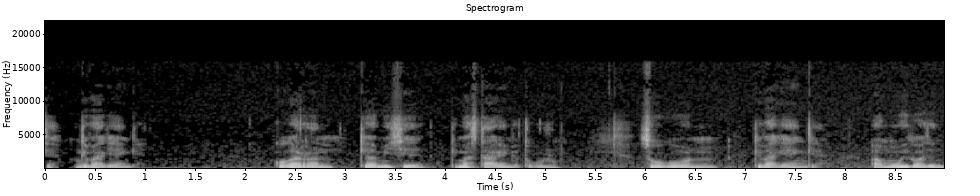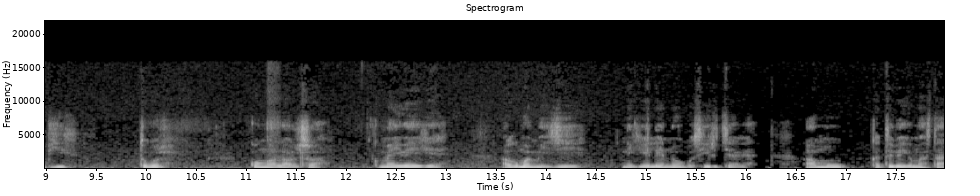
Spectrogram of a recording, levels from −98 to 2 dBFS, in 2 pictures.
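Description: Speech runs through overdone noise removal from start to finish: pauses sink to near silence with twinkling specks. Unlike a gate, which cuts everything at once, single frequency bands drop out independently.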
